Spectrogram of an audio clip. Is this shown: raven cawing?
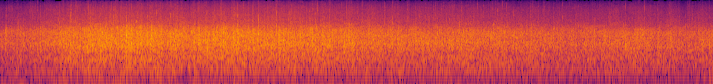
no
